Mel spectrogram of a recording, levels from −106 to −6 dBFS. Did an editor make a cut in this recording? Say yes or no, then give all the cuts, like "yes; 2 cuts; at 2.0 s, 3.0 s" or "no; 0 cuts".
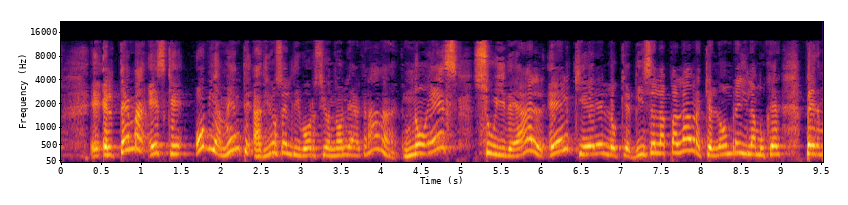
no; 0 cuts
